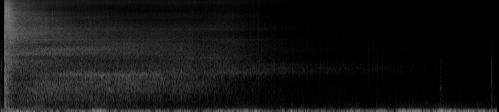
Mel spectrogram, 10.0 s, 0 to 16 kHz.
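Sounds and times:
champagne cork popping: 0.0 - 7.6.

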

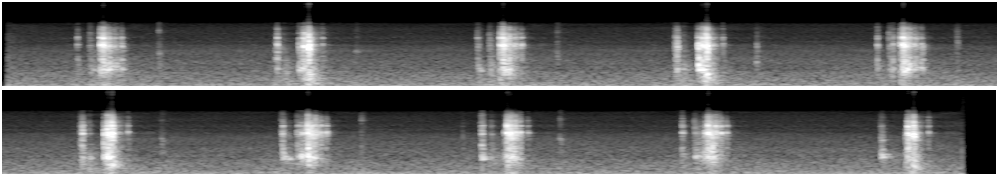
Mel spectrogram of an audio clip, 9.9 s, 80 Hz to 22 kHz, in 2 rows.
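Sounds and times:
old vintage clock ticking slowly: 0.4 - 1.8, 2.4 - 2.8, 3.4 - 3.8, 4.4 - 4.8, 5.4 - 5.8, 6.4 - 7.8, 8.4 - 8.7, 9.4 - 9.8.

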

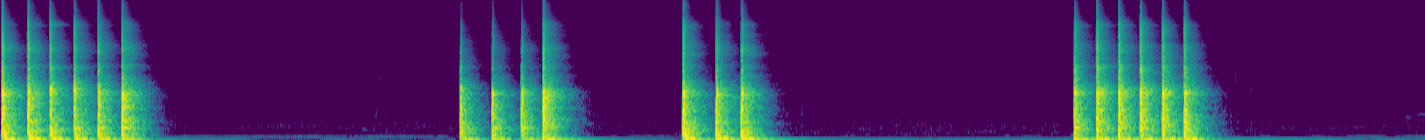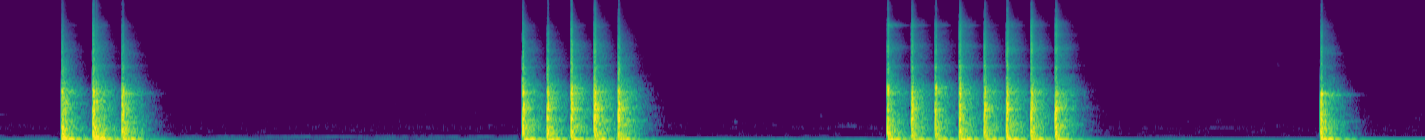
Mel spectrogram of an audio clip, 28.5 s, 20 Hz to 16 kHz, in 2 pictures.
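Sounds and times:
loud knocking on front door: 0.0 - 1.5, 4.6 - 5.8, 6.8 - 7.7, 10.7 - 12.2, 14.8 - 15.8, 19.5 - 20.8, 23.1 - 25.1, 27.5 - 27.8.

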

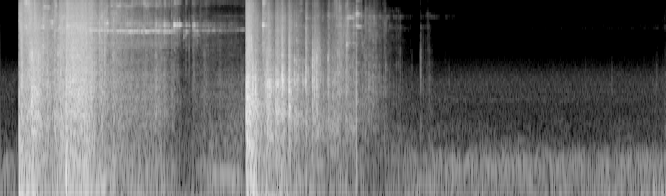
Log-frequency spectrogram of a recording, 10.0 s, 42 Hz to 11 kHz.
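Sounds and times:
huge lego spaceship crash: 0.3 - 5.8.

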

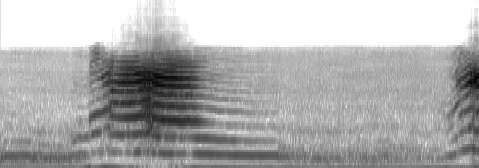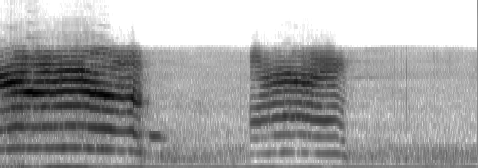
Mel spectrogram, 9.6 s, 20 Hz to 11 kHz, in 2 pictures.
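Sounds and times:
cat laughing: 0.3 - 2.9, 4.5 - 6.6, 7.3 - 8.3.

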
